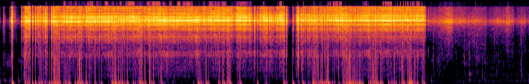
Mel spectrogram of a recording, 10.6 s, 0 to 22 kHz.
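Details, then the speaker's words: Eastwood MIG 135 welding with 0.030 flux core wire, no gas, on a higher setting; steady even crackling sizzle about eight seconds without heavy popping, less spatter than a Harbor Freight 90 A flux welder; smooth consistent arc. "I mean, that just looks a lot nicer to me. There's less splatter, which again could be down to the wire."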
